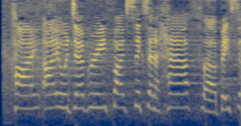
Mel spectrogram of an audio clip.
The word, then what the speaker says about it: Ayo Edebiri: Her name is pronounced Ayo Edebiri.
